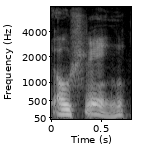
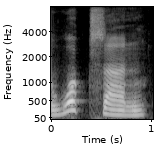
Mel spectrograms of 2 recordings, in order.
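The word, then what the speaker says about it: Wouxun: this pronunciation is apparently ocean and the wok sun normally would not be pronounced quite that way but the chinese version of it is pronounced ocean this is one of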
